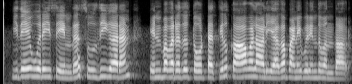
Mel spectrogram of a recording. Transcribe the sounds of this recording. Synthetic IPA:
ɪðeːuːɾɐɪseːɾnd̪ɯsʊðɪɣɐɾɐn | ɛnbɐʋɐɾɐðɯt̪oːʈːɐt̪ːɪlkaːʋɐɭaːɭɪjaːɣɐpɐɳɪbɪɾɪnd̪ɯʋɐnd̪aːɾ

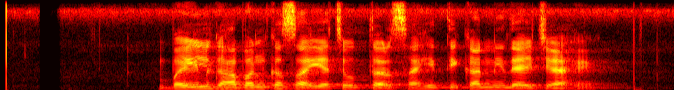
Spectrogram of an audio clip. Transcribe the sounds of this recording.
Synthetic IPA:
bəiːlɡʱabənkəsajat͡seut̪ːəɾsaɦit̪ːikanːiːd̪jajt͡seaɦḛ

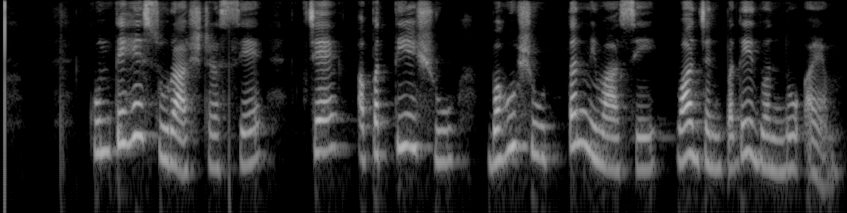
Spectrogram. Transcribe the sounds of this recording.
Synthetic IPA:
kunt̪eɦesuɾaːʂʈɾɐsjɐ | t͡ʃɛɐpɐt̪ːieːʃu | bɐɦuʃut̪ɐnːiʋaːseː | ʋaːd͡ʒɐnpɐd̪eːd̪ʋɐnd̪oːʔɐ̰jɐ̰m

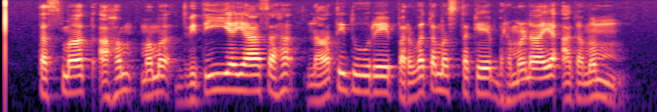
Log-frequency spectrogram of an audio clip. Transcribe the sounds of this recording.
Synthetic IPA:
t̪ɐsmaːt̪ɐ̰ɦɐmːɐmɐd̪ʋit̪iːjɐjaːsɐɦɐ̆naːt̪id̪uːɾeːpɐɾʋɐt̪ɐmɐst̪ɐkeːbʱɾɐmɐɳaːjɐʔɐɡɐmɐm

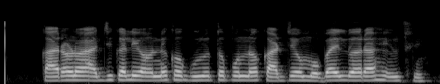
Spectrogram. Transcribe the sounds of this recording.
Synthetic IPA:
kaɾɔɽ̃ɔad͡ʒikaliɔnekɔɡuɾut̪wɔpuɾɳɔkaɾd͡ʒɔmobaild̪waɾaɦeut͡ʃʰi

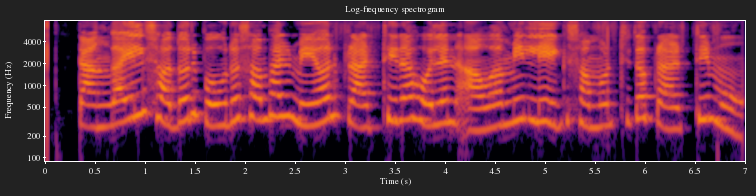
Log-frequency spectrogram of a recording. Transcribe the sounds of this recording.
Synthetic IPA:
ʈaŋɡajlʃɔd̪oɾpowɾosɔbʱaɾmeɔɾpɾaɾt̪ʰiɾaɦolena̰wamiliɡʱsɔmoɾt̪ʰit̪ɔpɾaɾt̪ʰimo

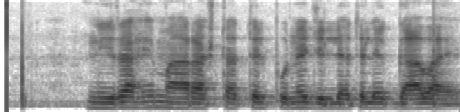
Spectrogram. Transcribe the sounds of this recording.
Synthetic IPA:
niɾaɦeməɦaɾaʂʈɾat̪iːlpuned͡ʑil̤jat̪iːlek̚ɡaʋaɦe

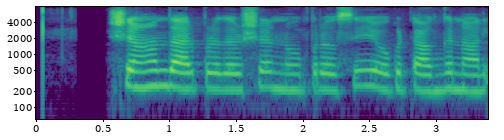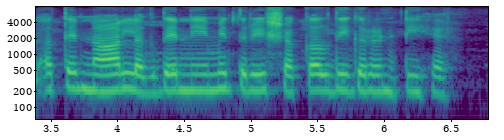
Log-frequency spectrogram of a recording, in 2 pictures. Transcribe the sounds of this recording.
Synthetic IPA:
ʃaːnd̪aːɾpɾəd̪əɾʃənnũːpəɾoːsjoːɡʈəŋɡnaːlət̪eːnaːlːəɡd̪eːnɪmɪt̪ɾiːʃəkəld̪iːɡəɾəɳʈiːɦɛː

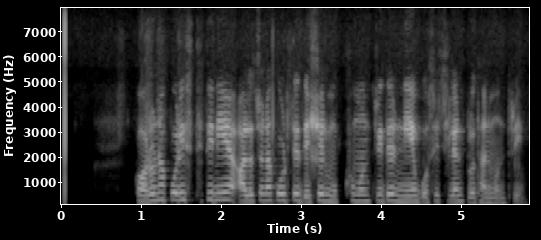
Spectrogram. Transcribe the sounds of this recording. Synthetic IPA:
kɔɾonapoɾist̪ʰi̥t̪inijeʔalot͡ɕonakoɾt̪ed̪eʃeɾmukʰːomont̪ɾid̪eɾnijeboʃet͡ɕʰilenpɾod̪ʱanmont̪ɾḭ

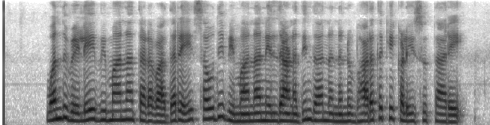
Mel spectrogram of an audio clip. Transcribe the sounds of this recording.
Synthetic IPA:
ond̪uʋeːɭe̞ʋimaːnɐt̪ɐɽɐʋaːd̪ɐɾe̞sɐwd̪iʋimaːnɐnild̪aːɳɐd̪ind̪ɐnɐnːɐnːubʱaːɾɐt̪ɐkːe̞kɐɭɛjisut̪ːaːɾe̞

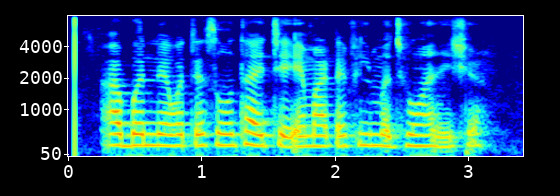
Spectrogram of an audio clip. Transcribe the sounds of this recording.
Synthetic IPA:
abənːeʋət͡ʃ̪eʃũt̪ʰajt͡ʃʰeemaʈefilmd͡ʒʱoʋanit͡ʃʰe

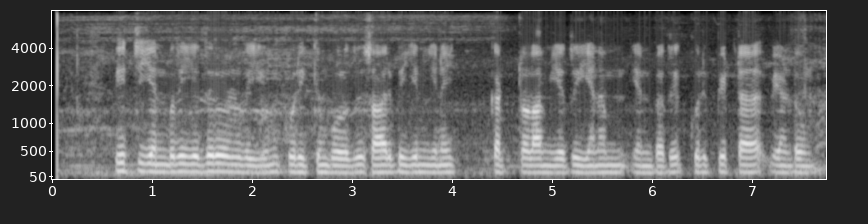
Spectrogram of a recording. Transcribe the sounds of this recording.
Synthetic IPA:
piːt͡ʃːiɛnbɐðɯɛðɪɾɐɻʋɐjɯmkʊrɪkːɯmpoɻðɯsaːɾbɪjɪnɪnɐɪ | kːɐʈːɐɭaːmɛðɯɛnɐmɛnbɐðɯkʊrɪpːɪʈːɐʋeːɳɖɯm

